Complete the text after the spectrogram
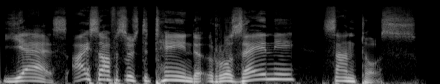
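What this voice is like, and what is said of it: Put-on Italian accent. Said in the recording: “you just said that with an Italian accent”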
